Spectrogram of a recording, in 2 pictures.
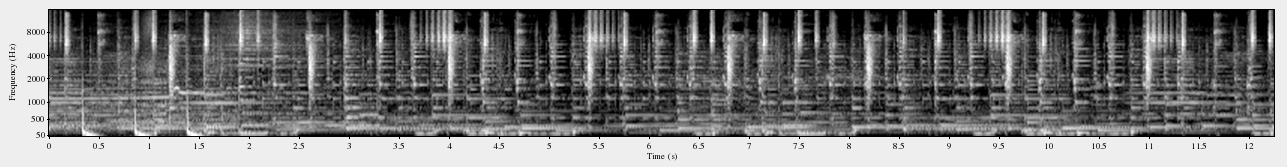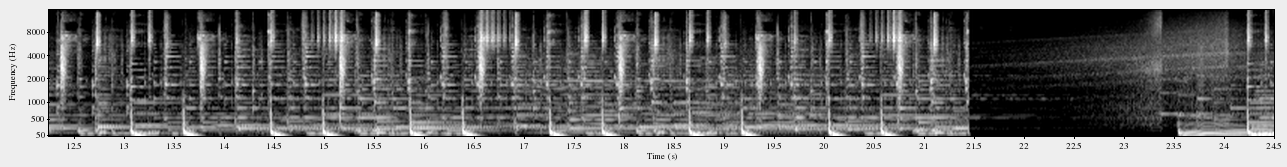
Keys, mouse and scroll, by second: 0.0 scroll down 5, 0.3-0.7 middle drag, 0.7-1.4 scroll up 1, 1.4-1.9 scroll down 1, 1.9 click, 2.4 middle click, 3.5 Tab, 4.6-6.8 typing, 8.3 s, 9.9 g, 10.8 middle click, 11.2-11.5 scroll up 7, 11.5 Tab, 11.6-12.1 middle drag, 12.1-12.5 scroll down 8, 12.5 shift+middle click, 13.3 KP_1, 13.5 shift+middle click, 13.6-14.5 scroll up 6, 13.7 shift+middle click, 14.5 shift+a, 15.6 drag, 15.9 Tab, 16.1 z, 16.4-17.0 scroll up 5, 16.5 shift+middle click, 17.0 click, 17.6 shift+d, 18.1 p, 18.7 Tab, 18.8 click, 19.2 Tab, 19.4 Tab, 19.5-20.3 drag, 20.7 Tab, 20.9 g, 22.0 Tab, 22.1 click, 22.5 g, 23.5-24.5 typing.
